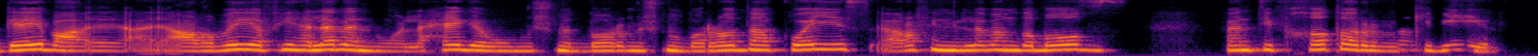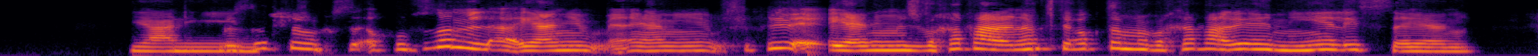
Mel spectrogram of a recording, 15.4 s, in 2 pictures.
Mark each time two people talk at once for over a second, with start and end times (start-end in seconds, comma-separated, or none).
none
